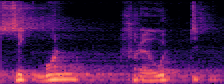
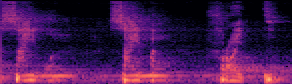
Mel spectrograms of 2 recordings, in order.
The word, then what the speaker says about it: Sigmund Freud: Ya, ditulisnya itu Sigmund Freud, dibacanya Simon Freud, ya, yang menyatakan psikoanalisis semua perilaku manusia didasarkan kepada seks.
